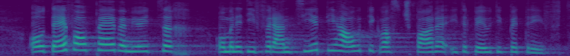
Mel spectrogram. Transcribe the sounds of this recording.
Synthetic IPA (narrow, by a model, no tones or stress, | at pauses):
ʔoʊteːfɔʊpʰeːbɛmyitsɪχʔʊmənədifəɾɛnt͡siərtiɦɑwtiɡʋɑstʃpɑɾəʔid̥əɾbɪldiɡ̚b̥ɛt̪rɪft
